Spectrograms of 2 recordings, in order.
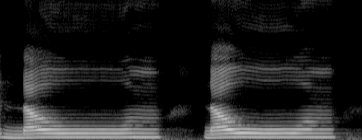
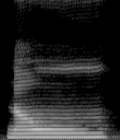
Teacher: دھیان رکھنا کہ واو مدہ کی ساؤنڈ ناک میں نہ جائے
